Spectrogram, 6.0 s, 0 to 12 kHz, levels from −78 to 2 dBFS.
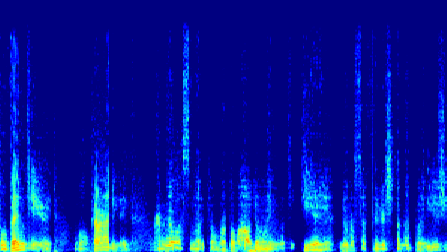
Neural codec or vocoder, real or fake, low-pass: codec, 44.1 kHz, 0.9 kbps, DAC; fake; 10.8 kHz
